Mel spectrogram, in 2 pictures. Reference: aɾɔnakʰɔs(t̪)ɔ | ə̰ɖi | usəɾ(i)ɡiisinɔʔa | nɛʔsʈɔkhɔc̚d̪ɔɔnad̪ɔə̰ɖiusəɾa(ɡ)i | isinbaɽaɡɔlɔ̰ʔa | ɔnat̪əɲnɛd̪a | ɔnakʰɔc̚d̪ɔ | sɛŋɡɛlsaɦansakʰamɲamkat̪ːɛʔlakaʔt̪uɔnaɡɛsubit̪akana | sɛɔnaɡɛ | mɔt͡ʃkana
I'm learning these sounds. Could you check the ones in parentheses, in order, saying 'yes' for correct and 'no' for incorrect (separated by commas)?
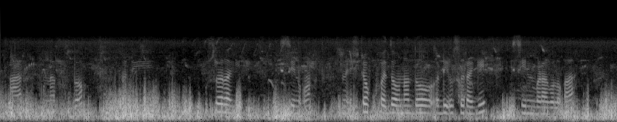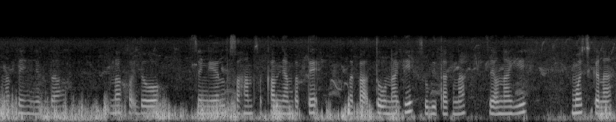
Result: no, no, yes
